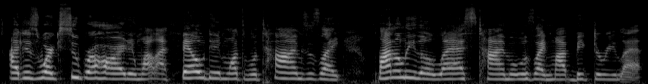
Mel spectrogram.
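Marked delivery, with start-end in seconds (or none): none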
